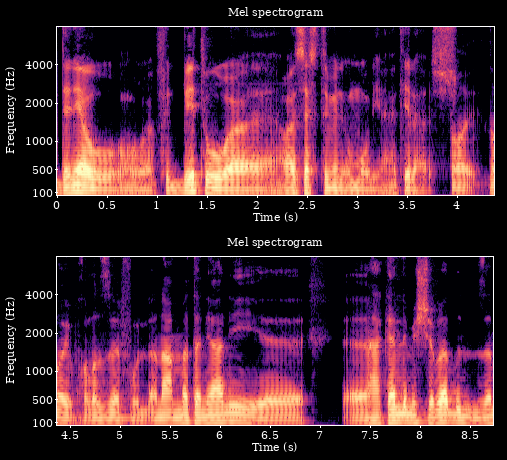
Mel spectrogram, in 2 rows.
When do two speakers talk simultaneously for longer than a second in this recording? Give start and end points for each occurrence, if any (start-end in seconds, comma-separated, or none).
none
